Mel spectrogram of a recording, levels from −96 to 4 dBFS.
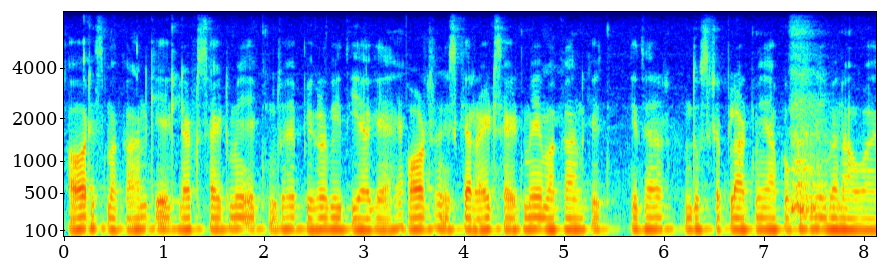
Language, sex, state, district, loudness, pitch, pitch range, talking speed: Hindi, male, Uttar Pradesh, Etah, -20 LUFS, 110 Hz, 105-110 Hz, 205 wpm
